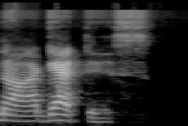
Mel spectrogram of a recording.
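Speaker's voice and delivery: slow, put-on firm tone that sounds final. Retelling a moment with her husband: imitating husband's don't-argue tone. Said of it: "That's the tone you don't buck".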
